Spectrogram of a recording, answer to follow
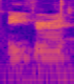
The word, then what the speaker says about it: afferent: see a carrot and it is pronounced a parent and each parent you want to be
